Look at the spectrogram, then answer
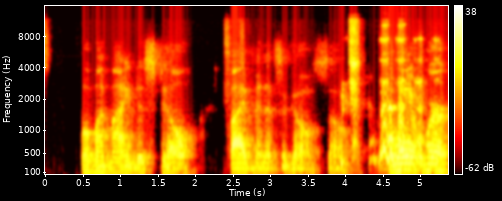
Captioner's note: laughs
